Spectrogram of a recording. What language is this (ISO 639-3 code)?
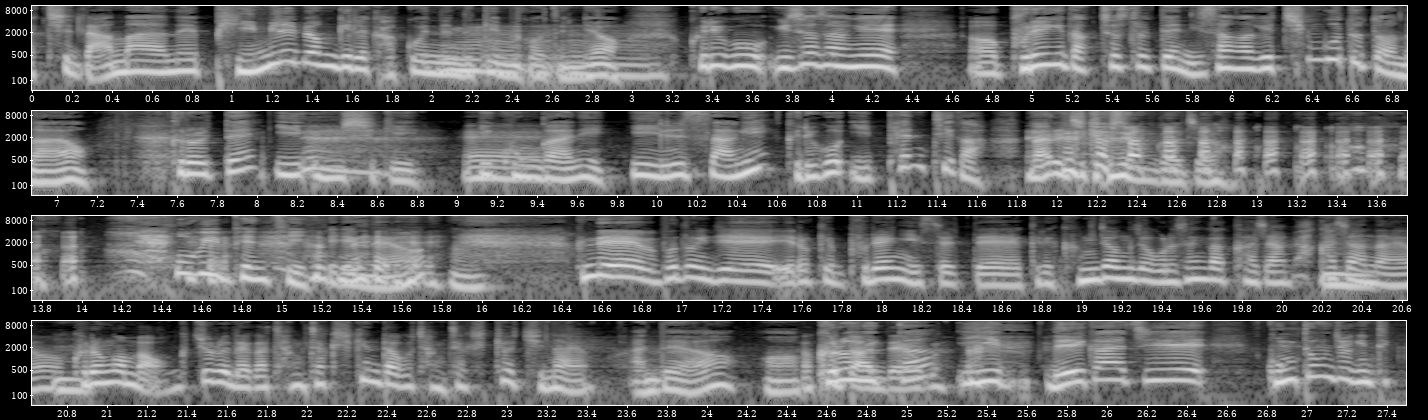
kor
